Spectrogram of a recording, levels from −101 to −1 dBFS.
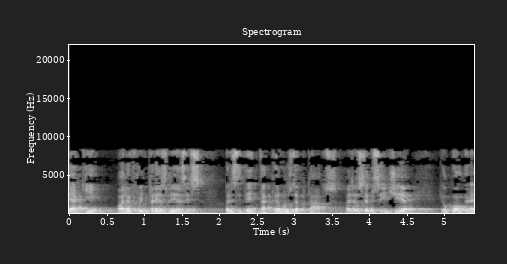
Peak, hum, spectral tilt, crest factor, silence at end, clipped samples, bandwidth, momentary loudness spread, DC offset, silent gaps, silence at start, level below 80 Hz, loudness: -2 dBFS; none; -6 dB/octave; 16 dB; 0 s; under 0.1%; 8.8 kHz; 9 LU; under 0.1%; none; 0 s; -54 dBFS; -17 LUFS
